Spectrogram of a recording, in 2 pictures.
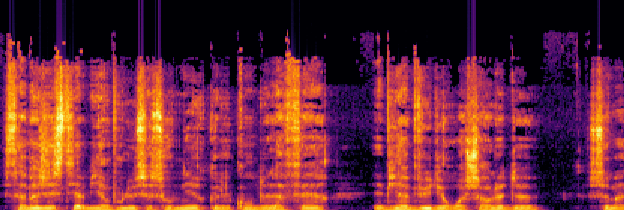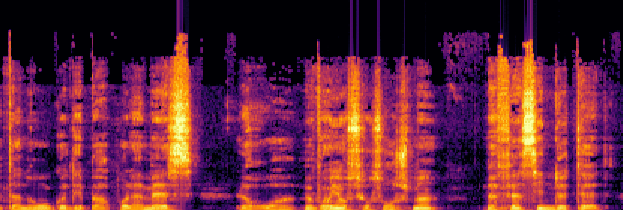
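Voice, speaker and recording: A placid, dutiful young nobleman in a storybook reading, courteous and measured, as the male reader plays him. His voice is dark and husky. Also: fairly low pitch, dry recording, clean studio sound. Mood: calm. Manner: calm, measured, polite.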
